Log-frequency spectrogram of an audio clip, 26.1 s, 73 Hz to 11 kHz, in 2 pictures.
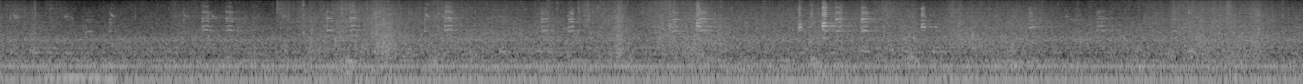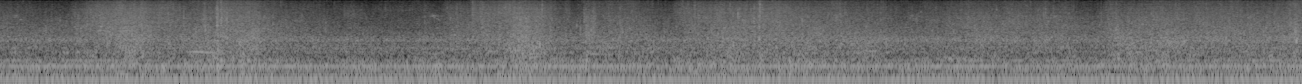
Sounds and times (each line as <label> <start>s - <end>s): FERRY 0.0s - 26.0s
BIRDS 0.0s - 14.0s
BIRDS 16.2s - 17.6s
